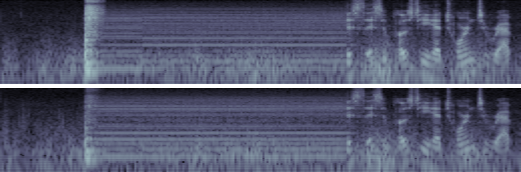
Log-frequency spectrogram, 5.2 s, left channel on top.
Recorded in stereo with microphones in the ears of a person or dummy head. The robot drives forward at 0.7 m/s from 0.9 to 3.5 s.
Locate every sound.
0.8 s a snare drum: 50° left (ahead or behind)
3.4 s a man speaking: 10° left (ahead or behind)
